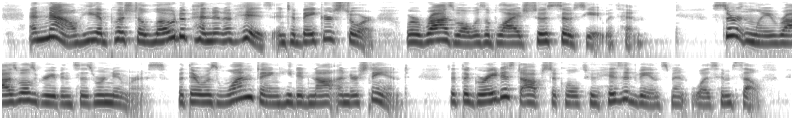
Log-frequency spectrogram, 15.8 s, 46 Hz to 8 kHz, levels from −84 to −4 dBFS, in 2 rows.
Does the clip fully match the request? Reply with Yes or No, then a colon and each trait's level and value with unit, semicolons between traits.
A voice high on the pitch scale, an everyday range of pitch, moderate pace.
Yes: high, 200 Hz; average, 3.7 semitones; average, 165 wpm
